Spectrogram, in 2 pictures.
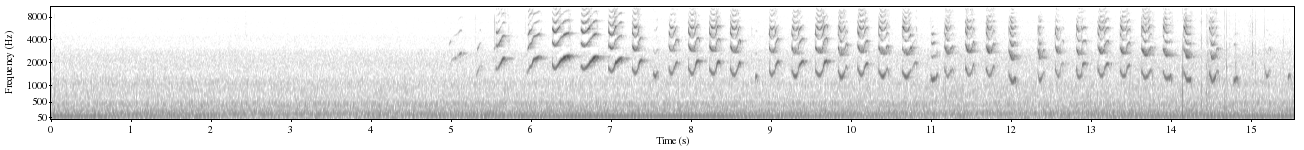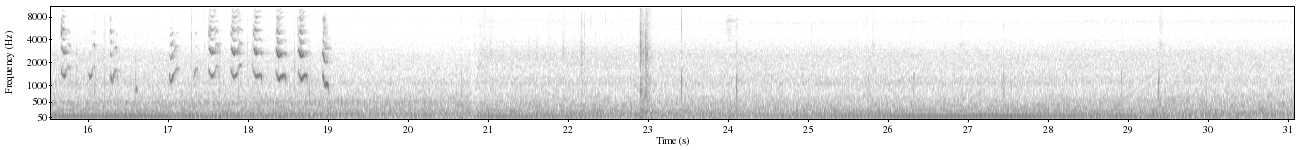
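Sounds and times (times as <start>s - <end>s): guinea pig chirping: 4.9s - 19.2s.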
